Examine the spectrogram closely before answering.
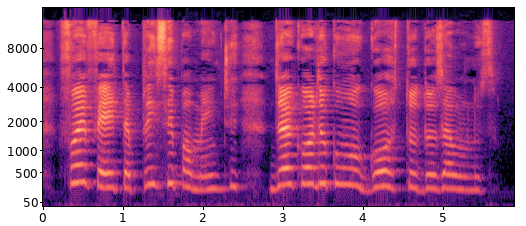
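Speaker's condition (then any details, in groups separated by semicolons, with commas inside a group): Amyotrophic lateral sclerosis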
